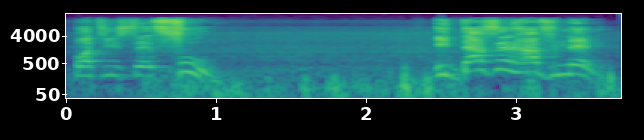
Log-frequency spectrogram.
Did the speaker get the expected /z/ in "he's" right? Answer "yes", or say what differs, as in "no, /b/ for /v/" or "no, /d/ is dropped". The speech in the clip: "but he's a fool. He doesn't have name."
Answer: no, /s/ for /z/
